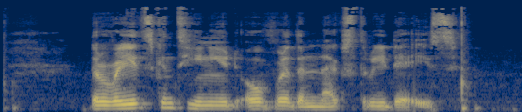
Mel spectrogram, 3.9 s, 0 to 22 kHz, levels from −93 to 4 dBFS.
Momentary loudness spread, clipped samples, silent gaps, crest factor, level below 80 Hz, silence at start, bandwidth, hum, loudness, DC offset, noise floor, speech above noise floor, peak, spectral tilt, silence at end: 9 LU; under 0.1%; none; 20 dB; -62 dBFS; 0.1 s; 17 kHz; none; -22 LUFS; under 0.1%; -56 dBFS; 35 dB; -4 dBFS; -4 dB/octave; 0.35 s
